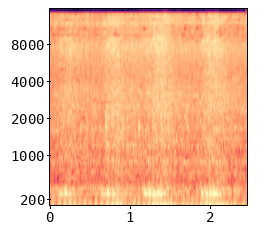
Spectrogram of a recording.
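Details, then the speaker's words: Carbureted Honda Vario scooter that would not start at all, now running normally after the fix and revving cleanly; compression noted as weak and the piston should eventually be replaced. "Tentukan cek nah ini udah hidupnya udah norma udah keadaan hidup"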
